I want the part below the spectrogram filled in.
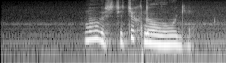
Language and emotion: Russian, sad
